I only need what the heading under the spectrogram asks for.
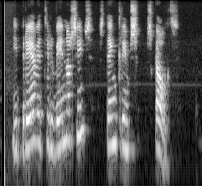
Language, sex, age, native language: Icelandic, female, 40-49, Icelandic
